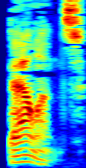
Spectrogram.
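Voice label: "balance", American English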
